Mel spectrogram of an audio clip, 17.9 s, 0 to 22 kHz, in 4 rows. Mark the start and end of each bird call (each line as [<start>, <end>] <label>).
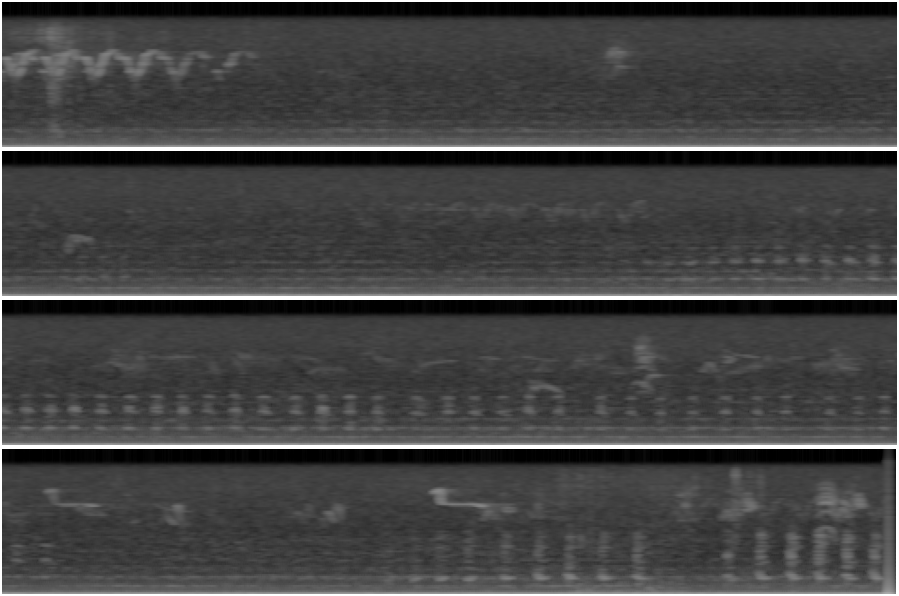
[0.00, 1.36] Hawaii Amakihi (Chlorodrepanis virens)
[3.06, 3.16] Hawaii Amakihi (Chlorodrepanis virens)
[6.86, 7.76] Hawaii Amakihi (Chlorodrepanis virens)
[7.66, 13.76] Chukar (Alectoris chukar)
[12.16, 12.36] Hawaii Amakihi (Chlorodrepanis virens)
[13.66, 13.96] Warbling White-eye (Zosterops japonicus)
[14.26, 14.36] House Finch (Haemorhous mexicanus)
[15.06, 15.16] House Finch (Haemorhous mexicanus)
[15.46, 16.76] Chukar (Alectoris chukar)
[15.56, 15.86] Warbling White-eye (Zosterops japonicus)
[17.06, 17.86] Chukar (Alectoris chukar)
[17.56, 17.66] Hawaii Amakihi (Chlorodrepanis virens)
